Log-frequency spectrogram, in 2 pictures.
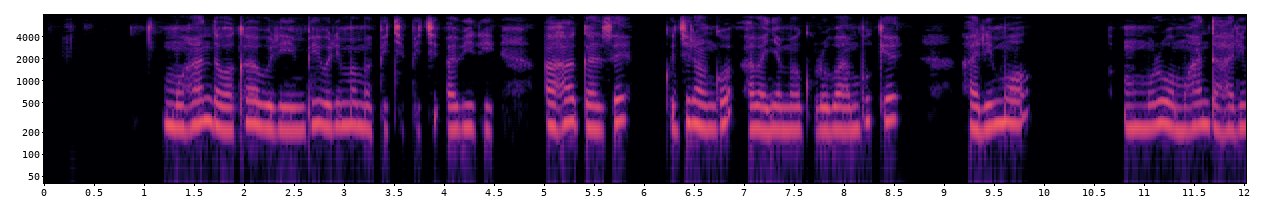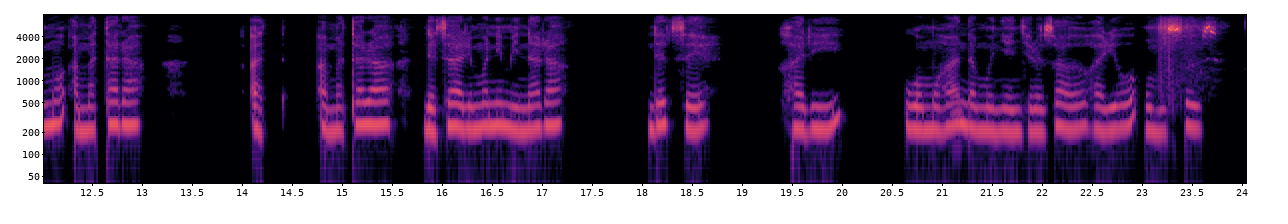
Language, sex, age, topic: Kinyarwanda, female, 18-24, government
